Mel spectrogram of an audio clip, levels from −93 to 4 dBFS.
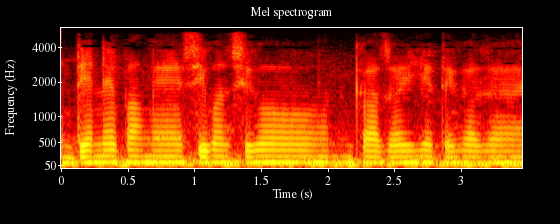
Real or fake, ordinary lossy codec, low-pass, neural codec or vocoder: real; MP3, 32 kbps; 5.4 kHz; none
